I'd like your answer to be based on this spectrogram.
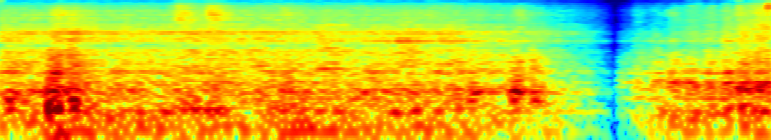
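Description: Gaya Baru Malam Selatan passenger train departing Wonokromo station, a steady rumbling roll with rail clatter close by, dipping briefly near the end before swelling again.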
